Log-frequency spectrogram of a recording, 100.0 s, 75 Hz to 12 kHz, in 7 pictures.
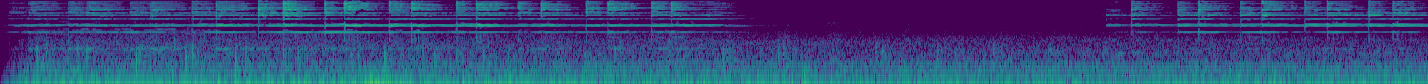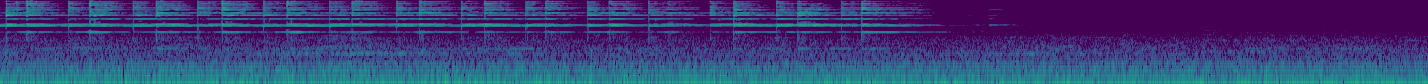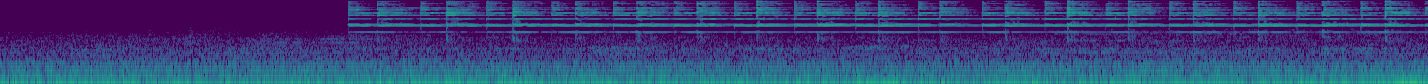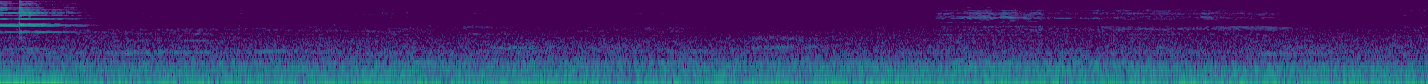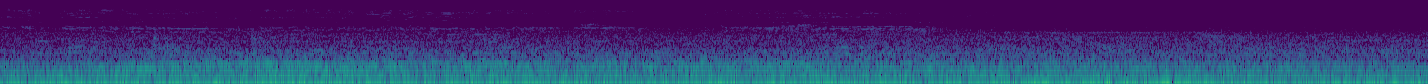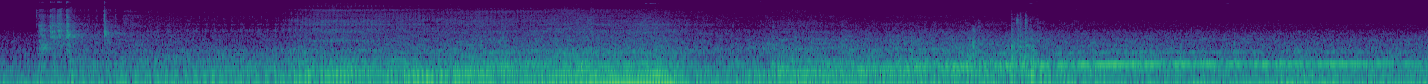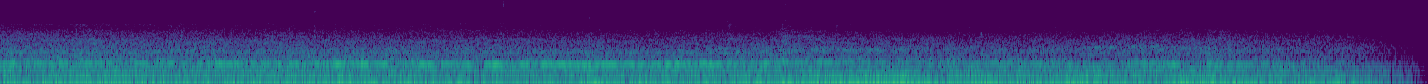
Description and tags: Selling eggs with a bell and a motorbike. Angle grinder in the background
20120116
